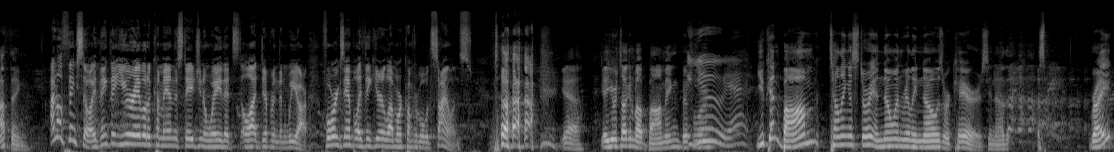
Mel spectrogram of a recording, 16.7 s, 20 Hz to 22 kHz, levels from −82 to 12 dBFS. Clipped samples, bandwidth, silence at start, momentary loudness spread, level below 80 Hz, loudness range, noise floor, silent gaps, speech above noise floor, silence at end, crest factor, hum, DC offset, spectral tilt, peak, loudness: under 0.1%; 16 kHz; 0 s; 15 LU; -50 dBFS; 3 LU; -48 dBFS; none; 24 dB; 0 s; 20 dB; none; under 0.1%; -5 dB/octave; -4 dBFS; -24 LUFS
